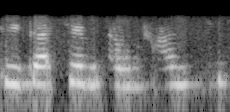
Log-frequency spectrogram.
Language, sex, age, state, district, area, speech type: Bengali, female, 18-30, West Bengal, Murshidabad, rural, conversation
